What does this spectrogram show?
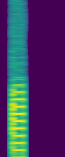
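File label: Police Southeast District Dispatch, p25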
